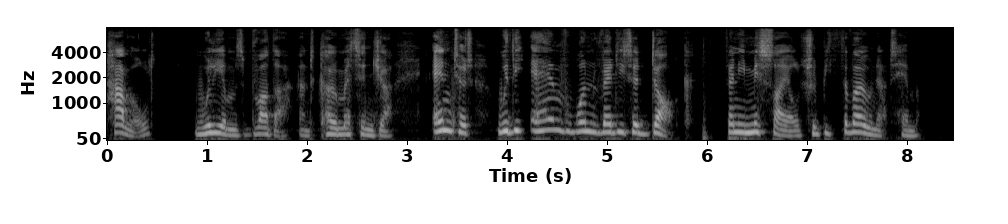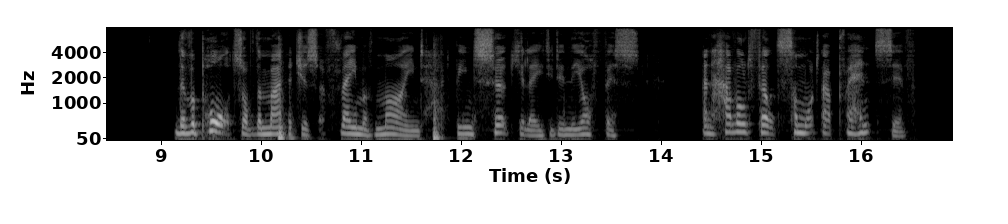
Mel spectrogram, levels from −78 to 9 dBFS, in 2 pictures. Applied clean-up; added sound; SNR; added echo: neural mask model RNNoise.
